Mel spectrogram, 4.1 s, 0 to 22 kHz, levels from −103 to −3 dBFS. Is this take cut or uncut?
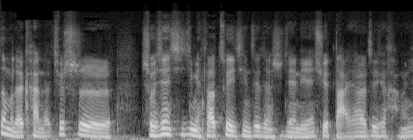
uncut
